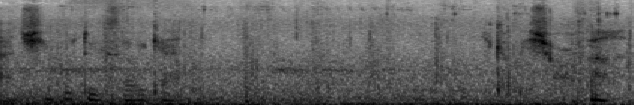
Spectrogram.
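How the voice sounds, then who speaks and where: A woman voicing a mysterious, grave narrator in a dark fantasy game, hushed, deliberate and confiding, like an intimate inner voice. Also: very noisy, natural voice. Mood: grave, ominous. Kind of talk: whispered dramatic game narration. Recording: loud music behind the whisper.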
